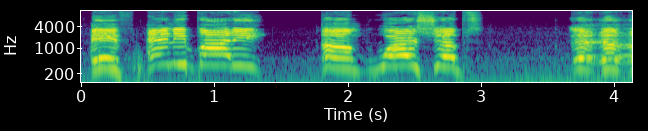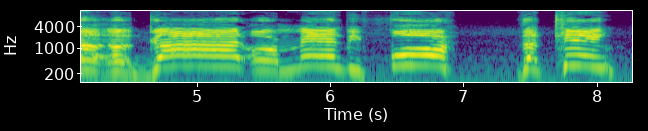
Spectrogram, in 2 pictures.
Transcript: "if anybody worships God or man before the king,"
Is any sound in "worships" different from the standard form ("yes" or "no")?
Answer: no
